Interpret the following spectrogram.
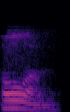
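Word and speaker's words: Ogham: you mentioned the word oam and that's what I always pronounce it but U Maria Wheatley calls it omam om it doesn't look like the way it's spelled you know and so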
